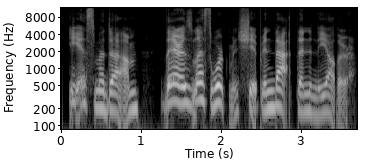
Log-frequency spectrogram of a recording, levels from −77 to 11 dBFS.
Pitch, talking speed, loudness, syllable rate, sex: 200 Hz, 195 wpm, -19 LUFS, 5.6 syllables/s, female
